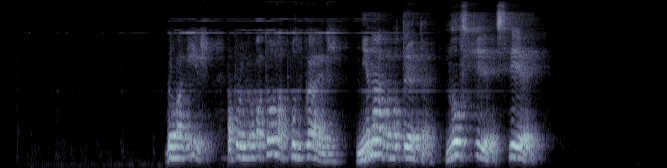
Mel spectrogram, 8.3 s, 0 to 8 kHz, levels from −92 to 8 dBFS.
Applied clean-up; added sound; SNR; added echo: neural mask model DeepFilterNet 3.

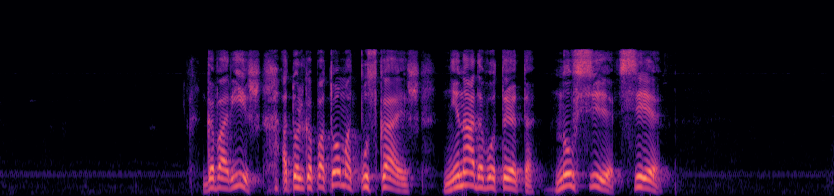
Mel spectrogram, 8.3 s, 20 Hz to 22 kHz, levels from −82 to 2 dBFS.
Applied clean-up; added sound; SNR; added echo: none; none; none; none.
